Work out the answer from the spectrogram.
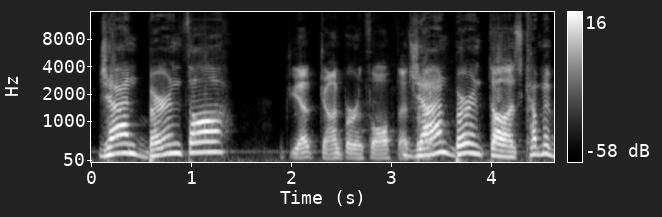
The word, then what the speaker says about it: Bernthal: Yep, John Bernthal.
